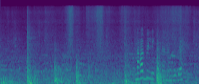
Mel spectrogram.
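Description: A plastic bag rustles and crinkles in a woman's hands.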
